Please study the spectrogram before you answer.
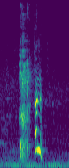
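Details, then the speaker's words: Goat: two harsh, hoarse coughs over a low background hum; goat coughing. "Loh, kok watuk?"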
